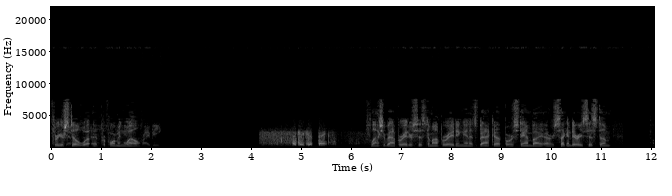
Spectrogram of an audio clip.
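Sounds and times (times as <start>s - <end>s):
radio static hiss: 4.2s - 8.0s
man speaking over radio: 4.6s - 5.8s.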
